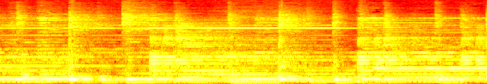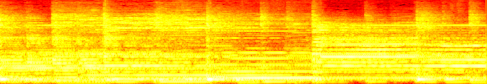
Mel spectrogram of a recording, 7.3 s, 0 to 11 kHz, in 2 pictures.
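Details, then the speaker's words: Discrete power amplifier on ±35V rails, playing CD through a floor speaker with limited treble (probably cutting off around 10 kHz); clean guitar music at steady level, no hum, crackle or distortion; amplifier sounds healthy. "Ty that sounded actually all right apart from the fact that 59 speaker on the floor isn't exactly a full range speaker"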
